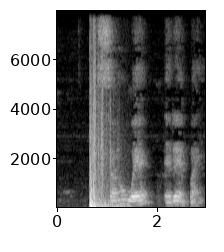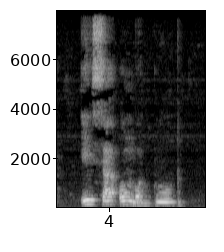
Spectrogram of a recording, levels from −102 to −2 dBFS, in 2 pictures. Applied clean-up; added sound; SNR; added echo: none; Gunshot, gunfire; -4 dB; reverberation time 0.3 s.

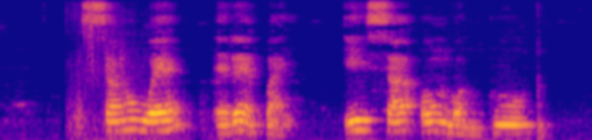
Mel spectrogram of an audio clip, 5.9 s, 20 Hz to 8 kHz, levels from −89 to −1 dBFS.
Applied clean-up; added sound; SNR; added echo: neural separator model SepFormer DNS4.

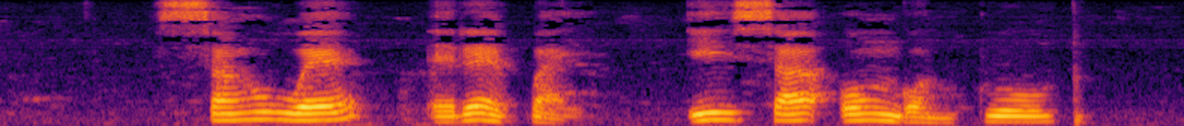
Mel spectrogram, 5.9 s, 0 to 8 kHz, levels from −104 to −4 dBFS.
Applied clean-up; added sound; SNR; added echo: none; none; none; none.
